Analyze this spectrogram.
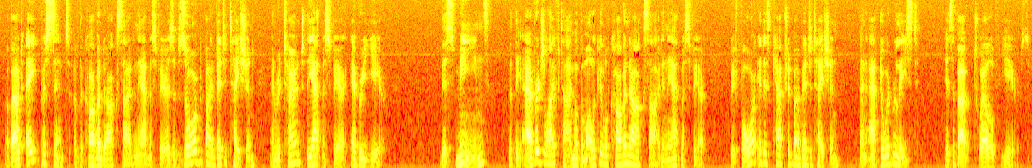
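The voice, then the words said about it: Poor put-on British accent. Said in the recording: “I quote in my crappy British accent”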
